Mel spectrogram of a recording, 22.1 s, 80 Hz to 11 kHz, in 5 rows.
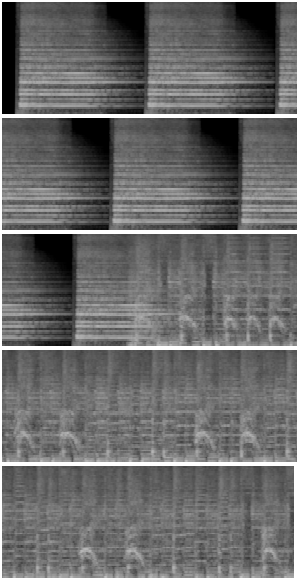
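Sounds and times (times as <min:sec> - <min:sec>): goal horn blasting: 0:00.2 - 0:11.7.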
